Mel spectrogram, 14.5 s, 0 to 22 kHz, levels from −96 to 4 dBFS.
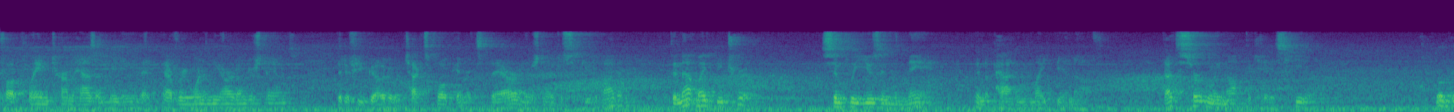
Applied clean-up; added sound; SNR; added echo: none; Aircraft; 5 dB; reverberation time 1.0 s.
